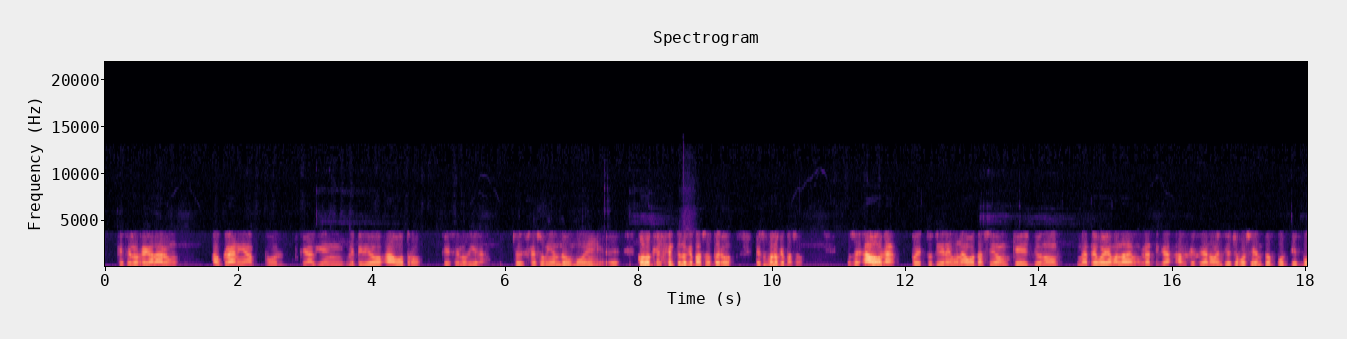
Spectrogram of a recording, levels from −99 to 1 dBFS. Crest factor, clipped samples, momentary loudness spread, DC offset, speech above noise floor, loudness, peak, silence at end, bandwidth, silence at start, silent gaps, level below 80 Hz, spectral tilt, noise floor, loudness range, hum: 24 dB; under 0.1%; 15 LU; under 0.1%; 30 dB; -26 LUFS; -2 dBFS; 0 s; 4 kHz; 0.2 s; none; -70 dBFS; -7.5 dB/octave; -56 dBFS; 6 LU; none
